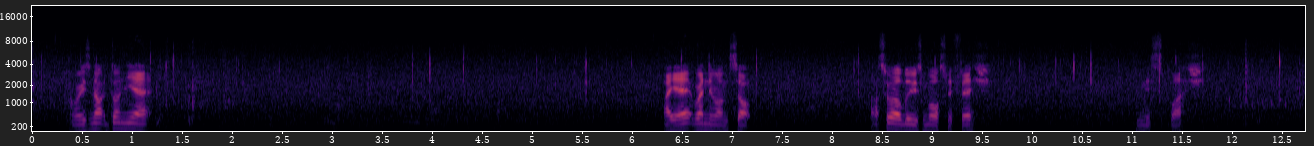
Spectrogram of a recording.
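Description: A man speaks calmly in short bursts close by.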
